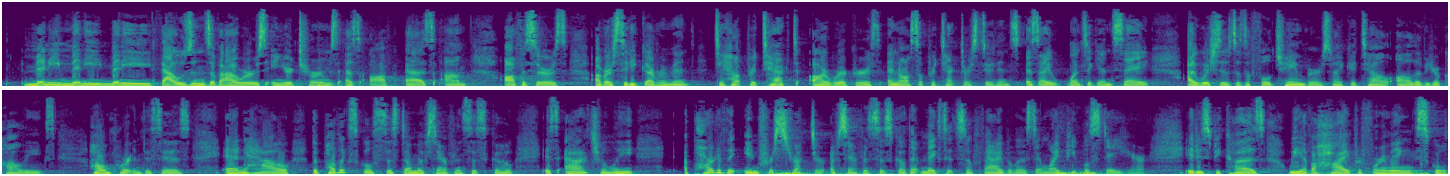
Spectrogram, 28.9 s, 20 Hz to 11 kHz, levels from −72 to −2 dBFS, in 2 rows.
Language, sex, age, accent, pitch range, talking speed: English, female, 50-69, American, 150-185 Hz, 185 wpm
